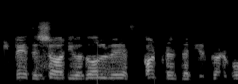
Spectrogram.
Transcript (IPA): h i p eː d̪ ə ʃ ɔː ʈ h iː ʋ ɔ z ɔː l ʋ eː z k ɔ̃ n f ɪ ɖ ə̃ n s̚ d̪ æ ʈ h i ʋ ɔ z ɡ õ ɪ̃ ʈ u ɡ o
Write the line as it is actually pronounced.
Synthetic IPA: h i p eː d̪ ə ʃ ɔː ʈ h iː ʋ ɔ z ɔː l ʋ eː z k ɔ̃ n f ɪ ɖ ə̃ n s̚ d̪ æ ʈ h i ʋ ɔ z ɡ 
